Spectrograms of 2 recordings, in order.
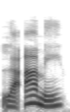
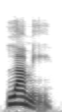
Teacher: if a short word ends in a vowel and the next word starts with one, French just gets rid of the first vowel to avoid a clumsy stop. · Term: elision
